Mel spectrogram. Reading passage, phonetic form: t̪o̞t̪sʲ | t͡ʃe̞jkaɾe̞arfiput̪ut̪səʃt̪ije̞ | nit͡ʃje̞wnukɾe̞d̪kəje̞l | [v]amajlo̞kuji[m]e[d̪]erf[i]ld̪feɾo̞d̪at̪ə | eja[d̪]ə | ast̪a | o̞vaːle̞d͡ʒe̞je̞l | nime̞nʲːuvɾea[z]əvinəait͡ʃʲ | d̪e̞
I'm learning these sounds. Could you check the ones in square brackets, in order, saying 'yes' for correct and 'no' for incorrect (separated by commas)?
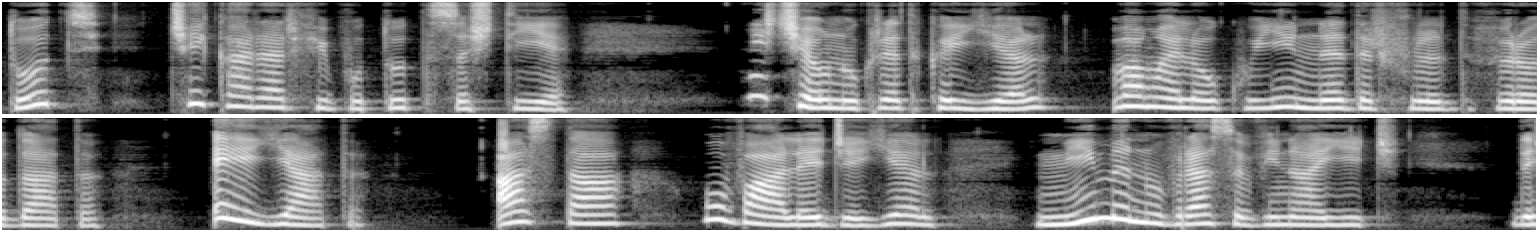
yes, no, yes, yes, no, no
